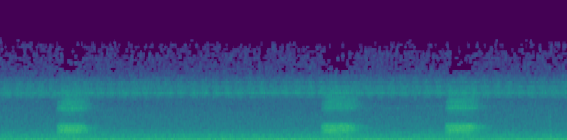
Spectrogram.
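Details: Fish crow family with fledglings being fed by parents; three short nasal calls, two close together near the end, over steady low hum.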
